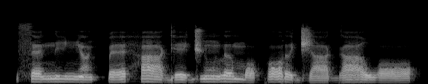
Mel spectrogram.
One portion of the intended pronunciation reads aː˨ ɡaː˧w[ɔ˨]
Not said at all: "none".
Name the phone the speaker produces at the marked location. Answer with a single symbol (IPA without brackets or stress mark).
ɔ˨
